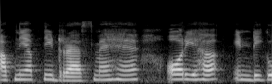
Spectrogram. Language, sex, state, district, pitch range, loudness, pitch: Hindi, female, Uttar Pradesh, Varanasi, 210-225 Hz, -18 LUFS, 220 Hz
